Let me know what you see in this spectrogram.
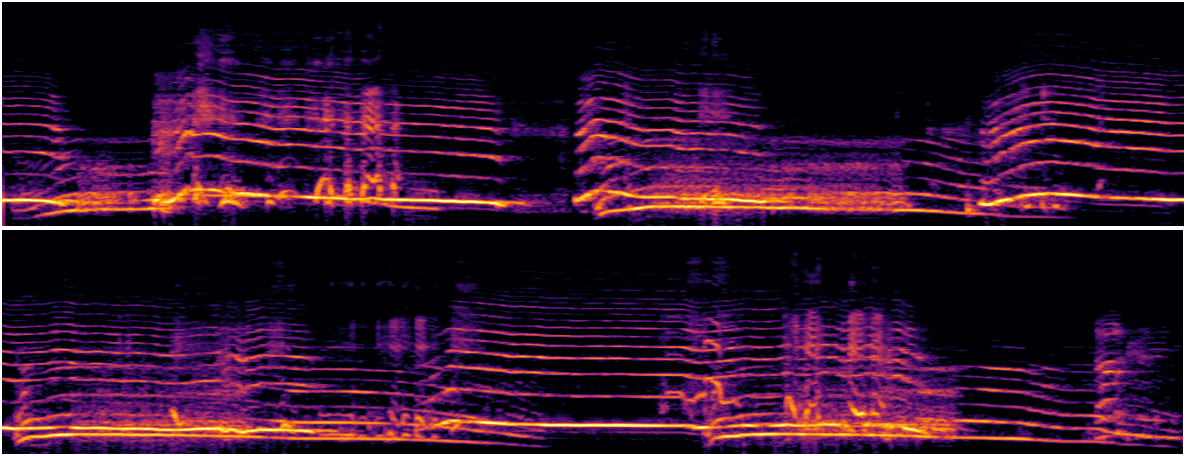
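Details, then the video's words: Domestic dog howling along to a music box indoors: long, drawn-out tonal howls that rise then slowly sag in pitch, about six in sequence with short breaths between, over faint tinkling music box notes. "Dog howls to a music box"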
